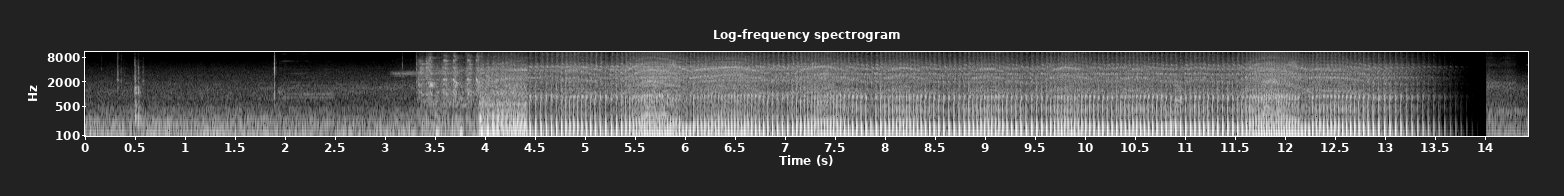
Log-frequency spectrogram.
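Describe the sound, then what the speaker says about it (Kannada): A BMW G310 GS motorcycle engine starts after a few seconds of quiet, then holds a loud, steady, close exhaust drone for about ten seconds before cutting off abruptly. "ಇನ್ನು ಈ ಗಾಡಿದು ಎಕ್ಸಾಸ್ಟ್ ನೋಟ್ ನೋಡೋಣ."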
